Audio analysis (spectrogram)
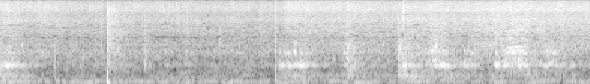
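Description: Onion sliding into hot oil with cashews and garam masala for Bengali-style chicken butter masala, a steady close sizzle with a sharp clank of the spoon and scraping stirs every so often.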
